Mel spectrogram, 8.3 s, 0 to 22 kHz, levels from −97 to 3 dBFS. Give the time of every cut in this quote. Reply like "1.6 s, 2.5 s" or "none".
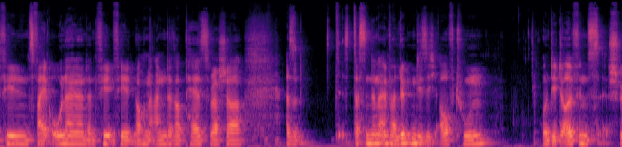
1.5 s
